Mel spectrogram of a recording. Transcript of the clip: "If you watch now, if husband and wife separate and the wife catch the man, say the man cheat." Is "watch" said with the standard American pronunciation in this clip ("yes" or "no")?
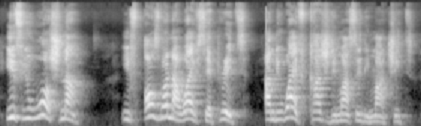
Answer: no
